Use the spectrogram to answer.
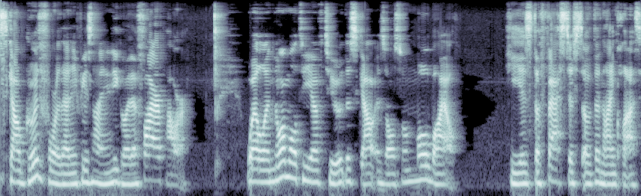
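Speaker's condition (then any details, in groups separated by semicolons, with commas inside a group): No condition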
